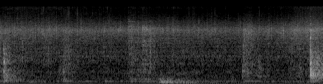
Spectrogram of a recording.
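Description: Onion and crushed garlic frying in a pan, a soft, steady sizzle with occasional light scrapes and taps of stirring.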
